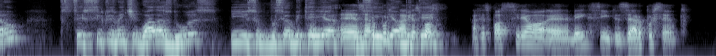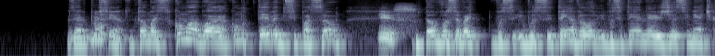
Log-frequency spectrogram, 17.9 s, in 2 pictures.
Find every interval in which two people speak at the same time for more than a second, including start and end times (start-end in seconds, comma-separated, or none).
4.2-5.5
